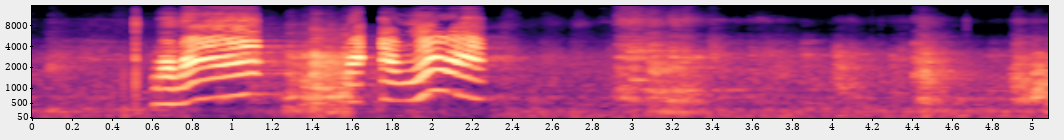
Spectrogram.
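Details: Pet ring-necked parakeet in India saying "mummy": two clear, voice-like rising and falling syllable groups in quick succession, followed by quieter room noise.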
